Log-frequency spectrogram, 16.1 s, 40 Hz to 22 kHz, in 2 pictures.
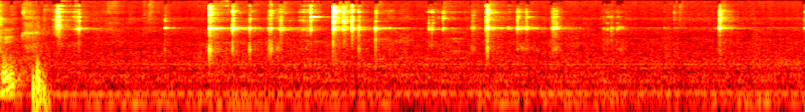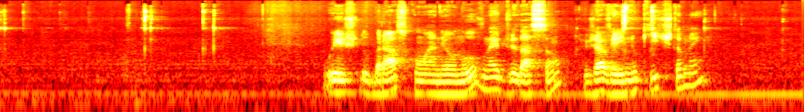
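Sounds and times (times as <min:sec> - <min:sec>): steady low hum: 0:00.0 - 0:16.0
small metal parts clinking: 0:00.5 - 0:08.4, 0:09.3 - 0:10.4, 0:14.0 - 0:16.0.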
